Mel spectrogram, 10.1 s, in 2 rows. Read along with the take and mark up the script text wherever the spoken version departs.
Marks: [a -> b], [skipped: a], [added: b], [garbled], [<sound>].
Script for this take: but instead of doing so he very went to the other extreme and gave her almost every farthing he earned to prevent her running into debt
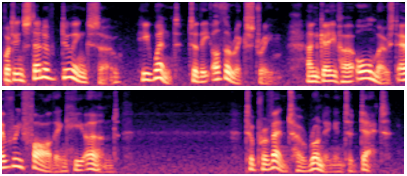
but instead of doing so he [skipped: very] went to the other extreme and gave her almost every farthing he earned to prevent her running into debt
